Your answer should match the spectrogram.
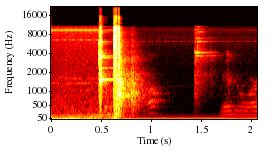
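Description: Small cast-iron weight plates knocking together as they are handled: two sharp metal clacks in quick succession about half a second in, then a lighter click.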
